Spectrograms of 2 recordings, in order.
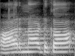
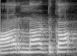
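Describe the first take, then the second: The two takes are said the same way.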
